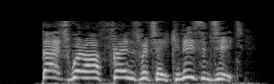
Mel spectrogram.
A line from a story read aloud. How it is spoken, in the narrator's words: She shouted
